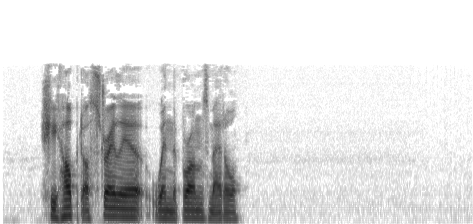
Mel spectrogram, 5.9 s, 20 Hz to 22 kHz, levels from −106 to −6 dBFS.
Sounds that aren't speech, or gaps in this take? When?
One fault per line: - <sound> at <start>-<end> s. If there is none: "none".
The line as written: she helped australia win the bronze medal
none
